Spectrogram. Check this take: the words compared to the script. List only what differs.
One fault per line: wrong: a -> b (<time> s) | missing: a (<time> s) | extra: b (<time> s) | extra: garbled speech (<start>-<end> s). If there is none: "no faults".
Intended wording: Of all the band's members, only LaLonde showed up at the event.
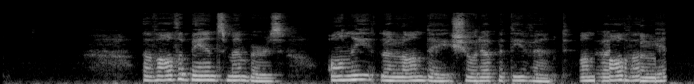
extra: garbled speech (5.8-6.7 s)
